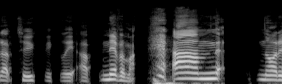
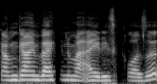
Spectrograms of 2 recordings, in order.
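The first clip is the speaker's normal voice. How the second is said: usual speaking voice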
